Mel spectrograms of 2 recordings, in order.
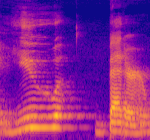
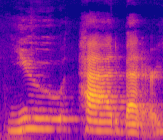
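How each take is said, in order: First: No 'had' or 'd' sound is heard at all. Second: The word 'had' is pronounced fully. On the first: The speaker calls it right. "we actually say you better. We don't even pronounce the D" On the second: The speaker calls it wrong. "The D represents the word had"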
